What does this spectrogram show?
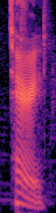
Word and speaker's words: Pteri: Yeah, whenever I first saw your name I was like, oh, Terry. Like Pterodactyl. Got it.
